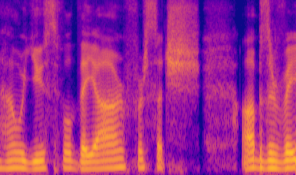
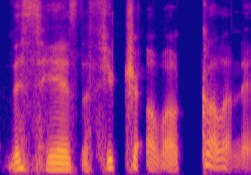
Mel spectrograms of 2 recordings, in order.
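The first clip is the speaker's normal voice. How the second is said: soft whisper under the breath; 3 semitones lower, 6 dB quieter than usual. A man watches his neighbors run out, whispering to himself. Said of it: "He kind of whispers to himself".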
